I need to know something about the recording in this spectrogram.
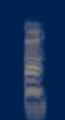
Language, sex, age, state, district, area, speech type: Bodo, male, 18-30, Assam, Kokrajhar, rural, conversation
